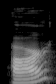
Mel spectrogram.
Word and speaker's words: our: these are our books remember r like the letter r and then our so repeat it after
